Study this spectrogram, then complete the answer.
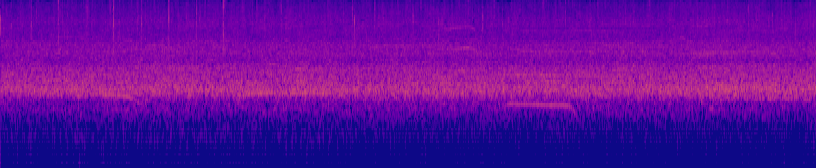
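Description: A large arena crowd murmurs steadily.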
